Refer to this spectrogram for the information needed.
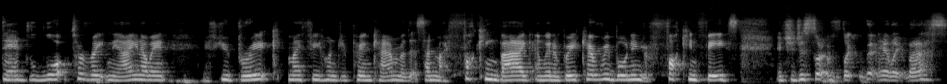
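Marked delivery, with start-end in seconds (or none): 2.0-7.4 strongest, thick Scottish brogue, laid on heavily. Retelling what they said to a woman pushing against their bag, strong Scottish accent. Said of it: "in the strongest Scottish accent I could muster".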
